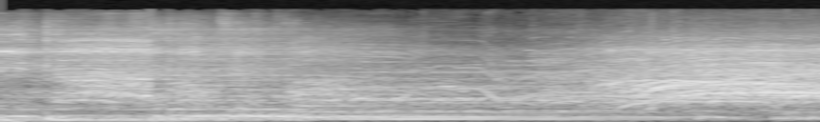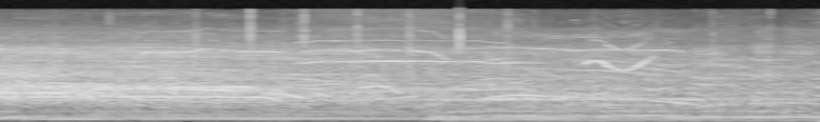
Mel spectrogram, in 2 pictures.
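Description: Live concert music over the PA, with a big crowd singing along and high whoops rising from the audience in the second half.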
